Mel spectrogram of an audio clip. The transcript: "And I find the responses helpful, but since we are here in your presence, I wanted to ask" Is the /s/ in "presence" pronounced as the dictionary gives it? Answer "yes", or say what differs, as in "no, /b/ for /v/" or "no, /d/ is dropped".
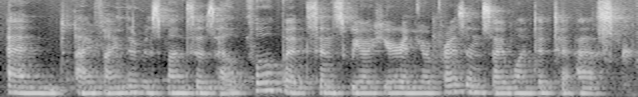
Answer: yes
